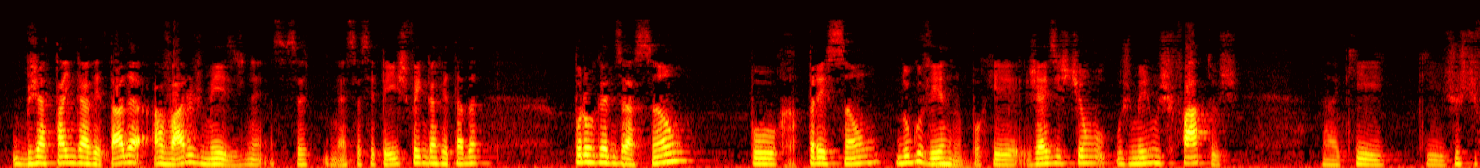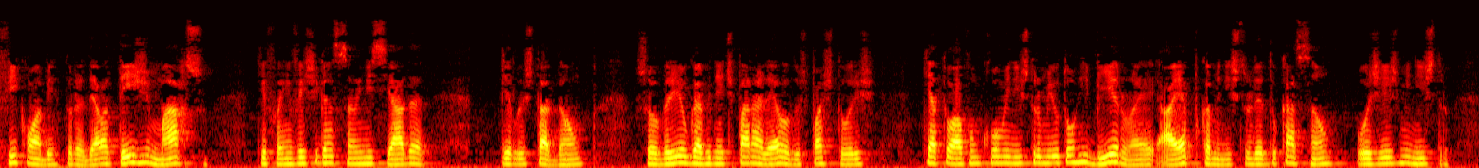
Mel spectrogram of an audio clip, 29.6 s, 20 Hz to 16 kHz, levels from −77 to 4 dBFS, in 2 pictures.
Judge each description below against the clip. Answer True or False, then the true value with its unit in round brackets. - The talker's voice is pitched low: True (125 Hz)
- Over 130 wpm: False (120 wpm)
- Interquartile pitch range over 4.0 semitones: False (3.2 semitones)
